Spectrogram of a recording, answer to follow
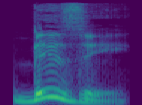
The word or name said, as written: busy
